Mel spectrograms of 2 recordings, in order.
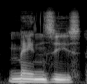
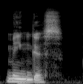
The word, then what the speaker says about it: Menzies: Esatto, e quindi per esempio c'è il primo ministro australiano molto conosciuto degli anni 50-60, che in Australia si chiama sempre Menzies. Però questa è la pronuncia australiana, la pronuncia scozzese, perché il cognome d'origine scozzese è sempre Mingus.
